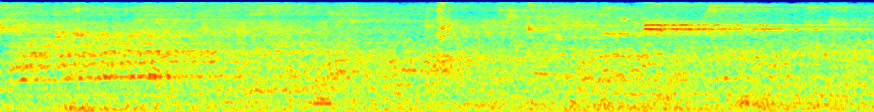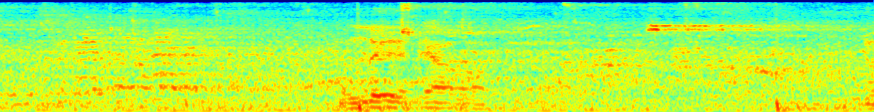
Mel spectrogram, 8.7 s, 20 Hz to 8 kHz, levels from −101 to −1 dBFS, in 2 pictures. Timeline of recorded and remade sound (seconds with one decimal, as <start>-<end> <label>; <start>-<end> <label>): 0.0-2.7 remade; 2.7-3.5 recorded; 3.5-8.7 remade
